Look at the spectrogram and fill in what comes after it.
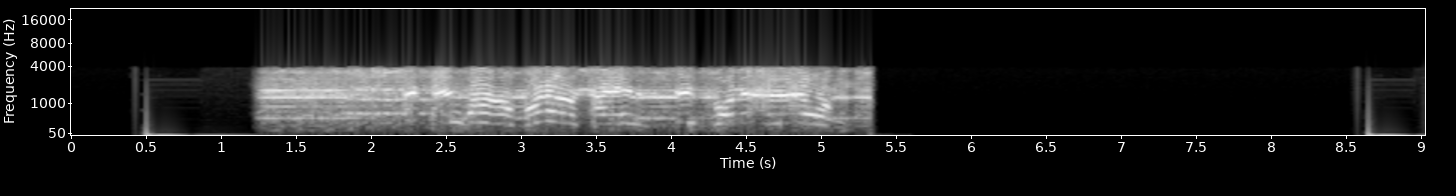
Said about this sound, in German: der Rest kommt nicht an, das Horn ist ein bisschen arg laut im Hintergrund.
